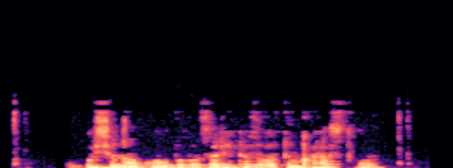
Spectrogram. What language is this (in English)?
Belarusian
